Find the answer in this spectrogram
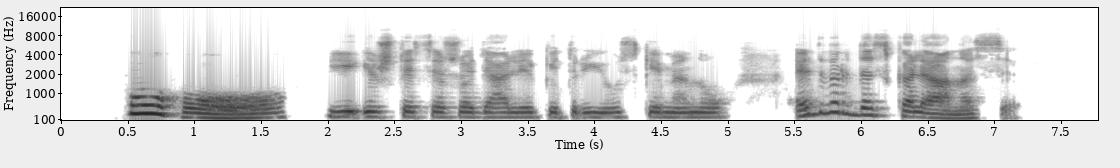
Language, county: Lithuanian, Tauragė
